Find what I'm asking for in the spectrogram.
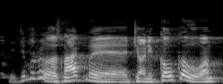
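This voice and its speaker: A man cuts into a live comedy interview with dry, dark improvised jokes. His voice is fairly high and swoops widely in pitch from line to line. A faint hum of venue noise sits behind him. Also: very animated. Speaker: comedian guest.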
